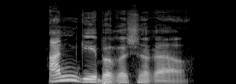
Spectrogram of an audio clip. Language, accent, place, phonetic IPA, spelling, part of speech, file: German, Germany, Berlin, [ˈanˌɡeːbəʁɪʃəʁɐ], angeberischerer, adjective, De-angeberischerer.ogg
- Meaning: inflection of angeberisch: 1. strong/mixed nominative masculine singular comparative degree 2. strong genitive/dative feminine singular comparative degree 3. strong genitive plural comparative degree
